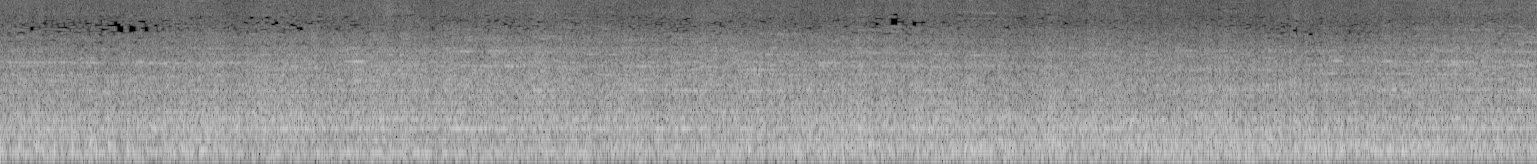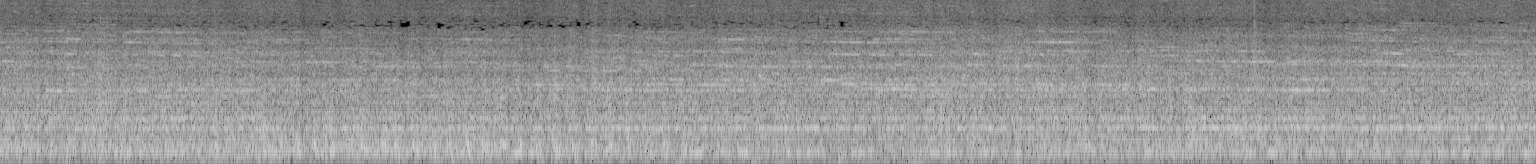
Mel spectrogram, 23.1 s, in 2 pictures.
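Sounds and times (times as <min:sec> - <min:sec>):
steel wheels running on rails: 0:00.0 - 0:23.0.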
